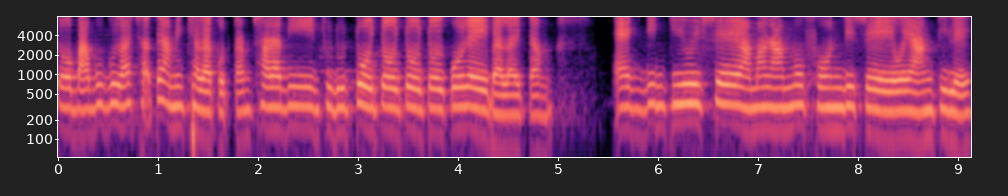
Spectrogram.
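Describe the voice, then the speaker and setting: A woman does a cartoonish character voice at an extremely high pitch and a moderate pace. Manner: chatty, cute.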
